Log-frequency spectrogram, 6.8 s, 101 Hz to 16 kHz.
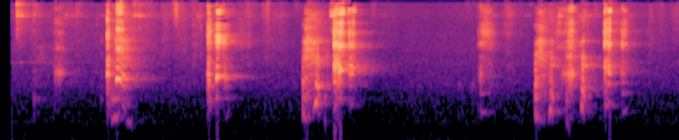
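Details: A 6-month-old infant gives several short, deliberate voluntary coughs to communicate and get attention, a habit of two days rather than illness.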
